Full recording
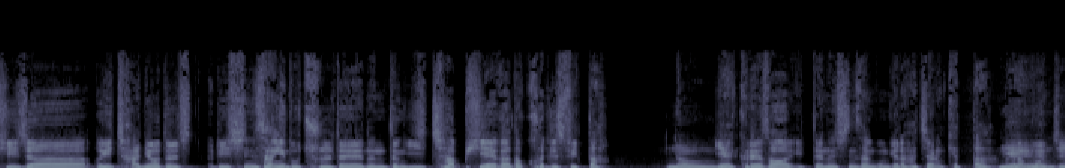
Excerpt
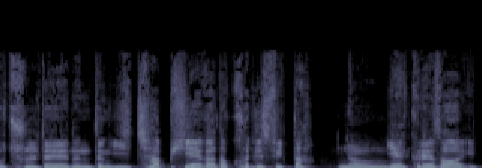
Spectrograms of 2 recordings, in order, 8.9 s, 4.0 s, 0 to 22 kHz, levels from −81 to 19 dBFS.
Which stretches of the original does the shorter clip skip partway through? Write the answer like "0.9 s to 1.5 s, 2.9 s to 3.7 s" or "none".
5.2 s to 5.5 s

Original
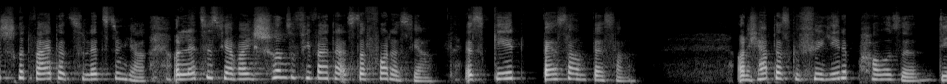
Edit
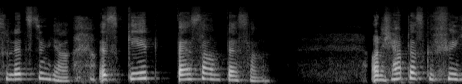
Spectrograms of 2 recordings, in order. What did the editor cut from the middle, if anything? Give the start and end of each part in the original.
1.7 s to 4.6 s

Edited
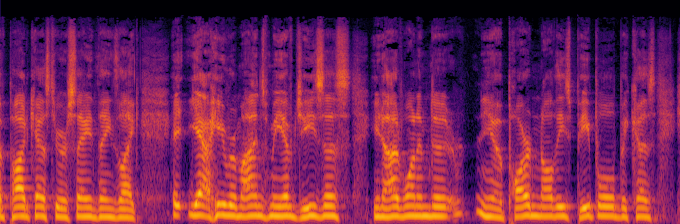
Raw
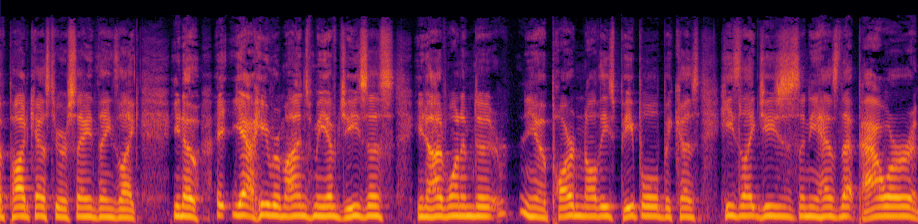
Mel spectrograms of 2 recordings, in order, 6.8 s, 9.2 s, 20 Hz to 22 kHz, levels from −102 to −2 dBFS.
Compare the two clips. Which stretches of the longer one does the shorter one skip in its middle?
1.7 s to 2.1 s

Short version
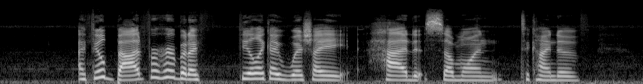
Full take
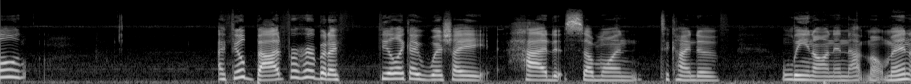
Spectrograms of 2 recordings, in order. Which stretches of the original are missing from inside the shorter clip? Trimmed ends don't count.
none

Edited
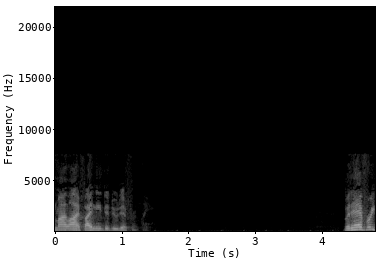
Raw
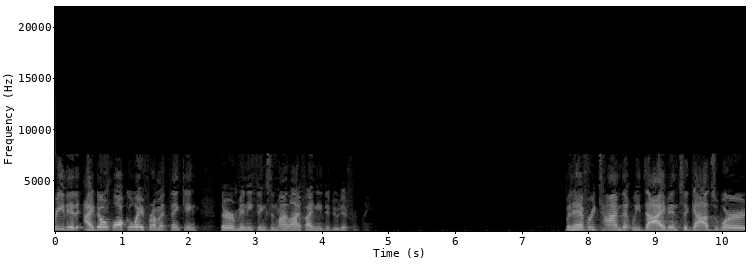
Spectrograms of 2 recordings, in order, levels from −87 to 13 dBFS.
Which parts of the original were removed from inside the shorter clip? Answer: none

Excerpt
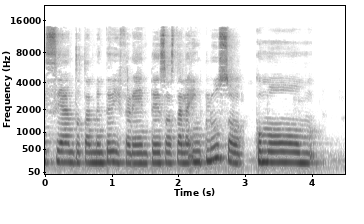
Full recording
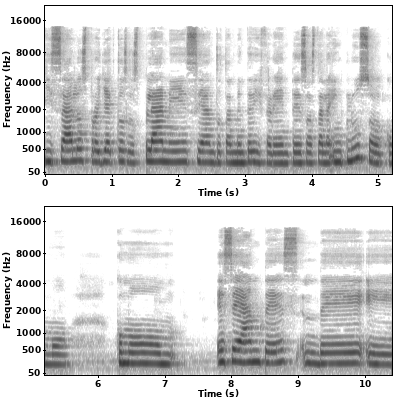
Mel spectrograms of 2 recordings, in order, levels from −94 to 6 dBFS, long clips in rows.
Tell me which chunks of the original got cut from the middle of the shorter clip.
5.1 s to 6.1 s

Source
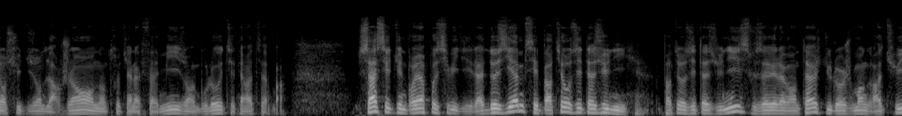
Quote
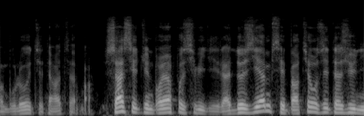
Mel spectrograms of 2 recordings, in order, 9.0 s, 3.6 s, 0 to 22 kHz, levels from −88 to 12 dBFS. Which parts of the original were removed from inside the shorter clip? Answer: 2.9 s to 3.5 s

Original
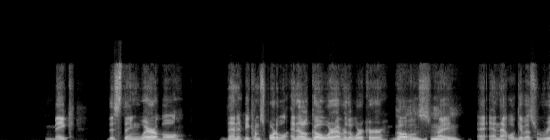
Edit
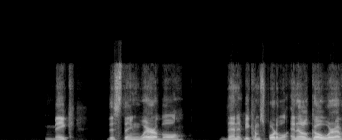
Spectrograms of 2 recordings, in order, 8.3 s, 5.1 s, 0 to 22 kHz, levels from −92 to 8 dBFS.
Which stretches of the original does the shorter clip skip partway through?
none

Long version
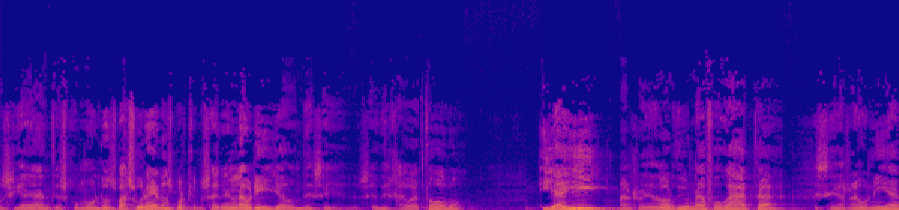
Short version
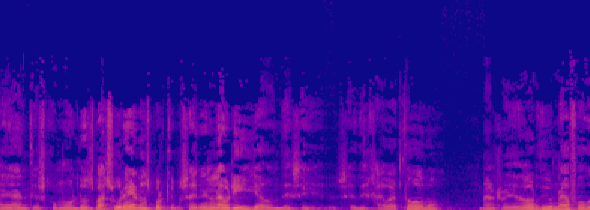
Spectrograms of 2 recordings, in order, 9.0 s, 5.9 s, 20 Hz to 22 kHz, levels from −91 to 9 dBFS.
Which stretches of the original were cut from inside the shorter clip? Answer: 5.0 s to 6.1 s

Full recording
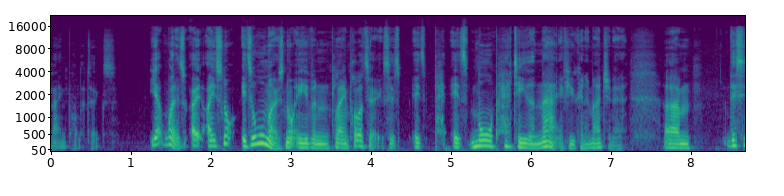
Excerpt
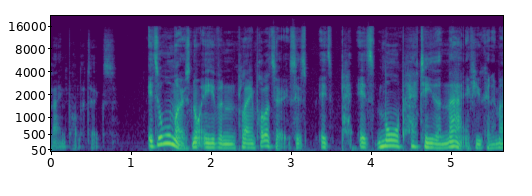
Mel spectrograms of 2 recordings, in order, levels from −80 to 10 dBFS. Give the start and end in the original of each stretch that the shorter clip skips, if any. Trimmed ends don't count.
1.2 s to 2.3 s

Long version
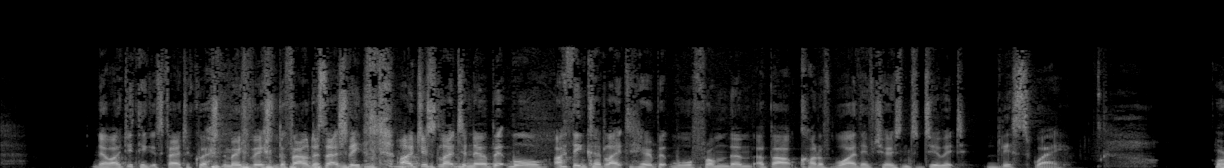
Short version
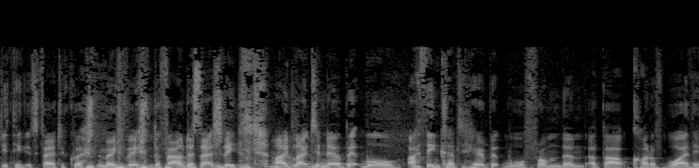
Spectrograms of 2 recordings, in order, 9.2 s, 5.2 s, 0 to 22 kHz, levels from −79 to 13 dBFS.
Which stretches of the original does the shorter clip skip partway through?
3.1 s to 3.3 s, 4.5 s to 4.7 s

